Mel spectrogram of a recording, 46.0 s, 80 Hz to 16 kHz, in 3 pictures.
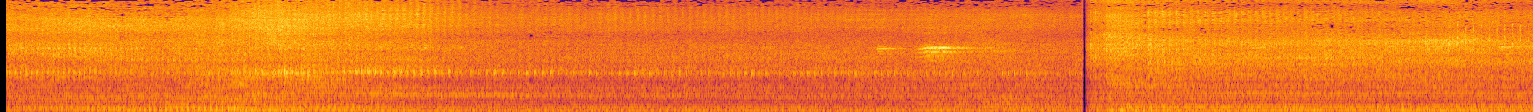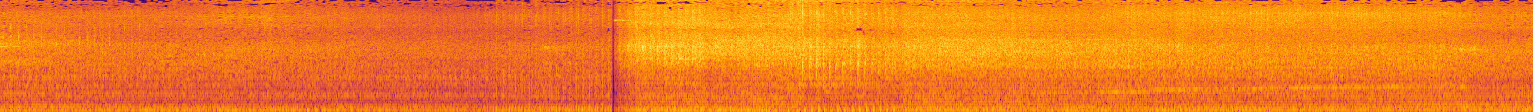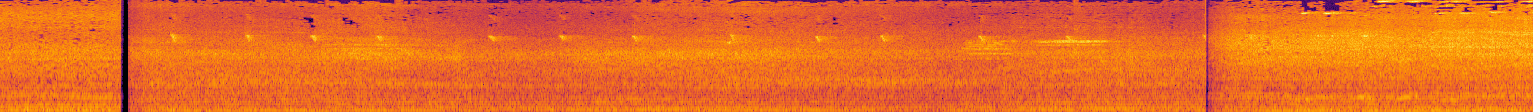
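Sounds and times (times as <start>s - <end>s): motorcycles passing: 0.1s - 45.9s.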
